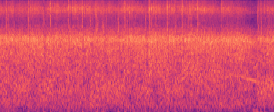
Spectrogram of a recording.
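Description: Fireworks barrage with a dense, continuous crackling of many small bursts, loud and steady throughout.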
